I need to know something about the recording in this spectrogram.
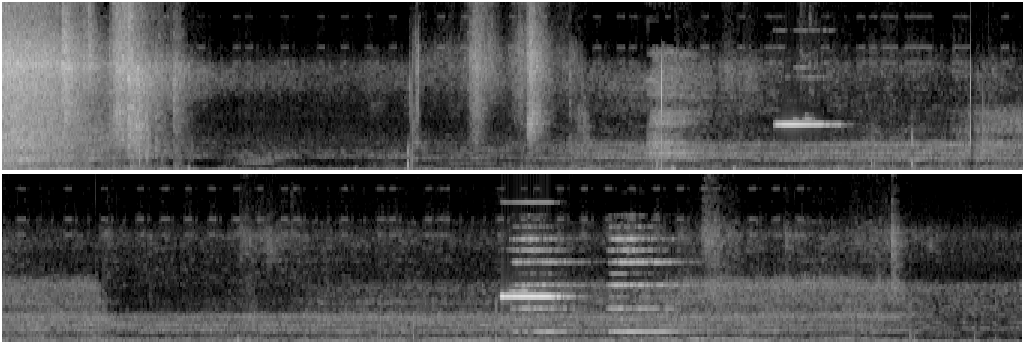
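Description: Elevator ambience: a steady low hum, a short high electronic beep about ten seconds in, and a longer beep with several tones around twenty seconds in, typical of elevator arrival or door signals. A few scattered clicks and knocks fall between them.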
